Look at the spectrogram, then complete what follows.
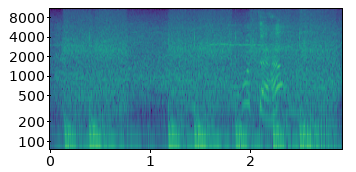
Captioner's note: crowd cheers; rock music plays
